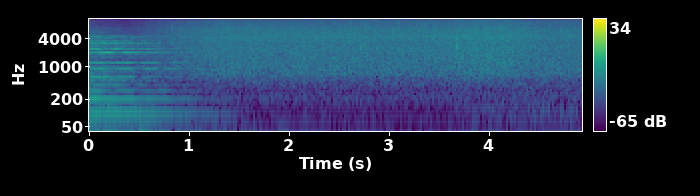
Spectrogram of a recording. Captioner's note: water pouring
